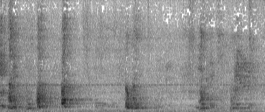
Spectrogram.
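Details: Boerboel, the African Mastiff, from a couple living in Egypt, barking in short deep bursts: three quick barks, a pause, then three more spaced about every half second, over a faint steady low hum.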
